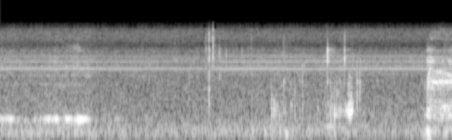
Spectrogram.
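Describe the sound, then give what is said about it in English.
A few soft, brief slurping sips of green tea, short airy bursts spaced over a couple of seconds against a quiet background with a faint low hum at the start. “Pardon as I take a sip of some green tea.”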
